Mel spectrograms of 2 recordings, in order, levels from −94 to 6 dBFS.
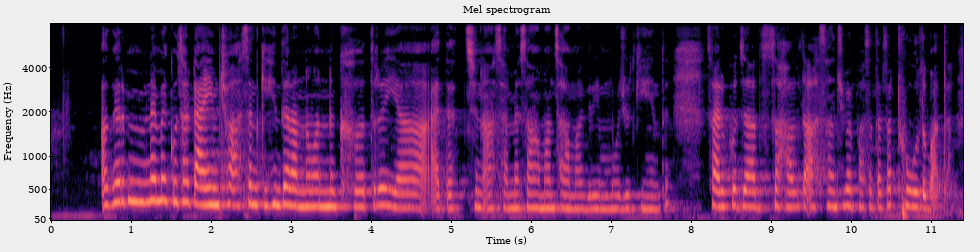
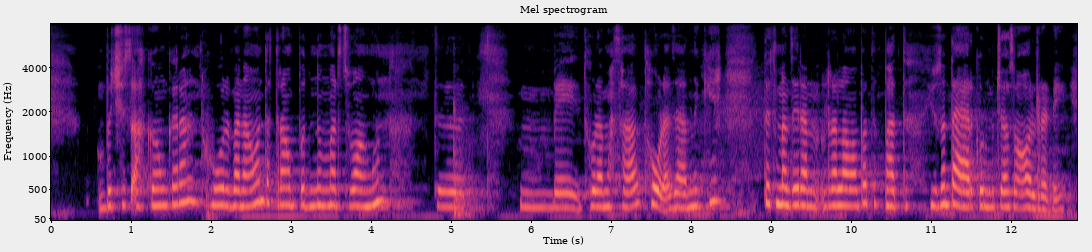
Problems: constant background noise, low volume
